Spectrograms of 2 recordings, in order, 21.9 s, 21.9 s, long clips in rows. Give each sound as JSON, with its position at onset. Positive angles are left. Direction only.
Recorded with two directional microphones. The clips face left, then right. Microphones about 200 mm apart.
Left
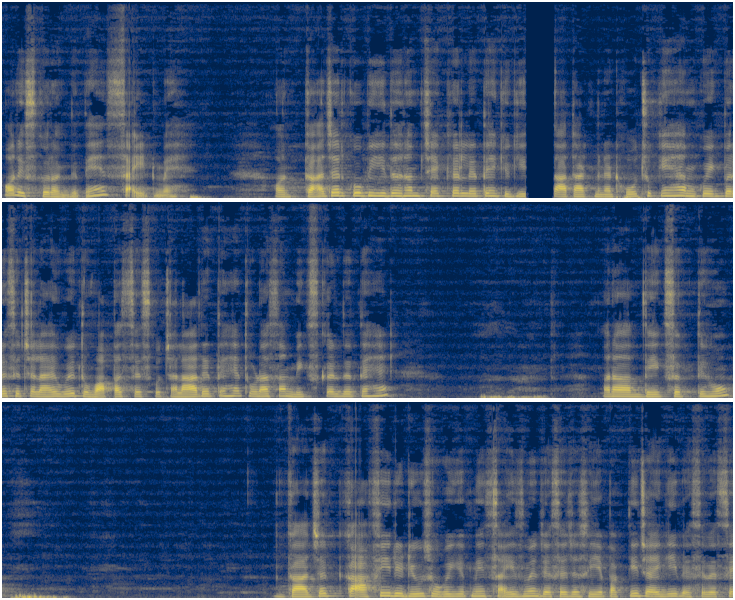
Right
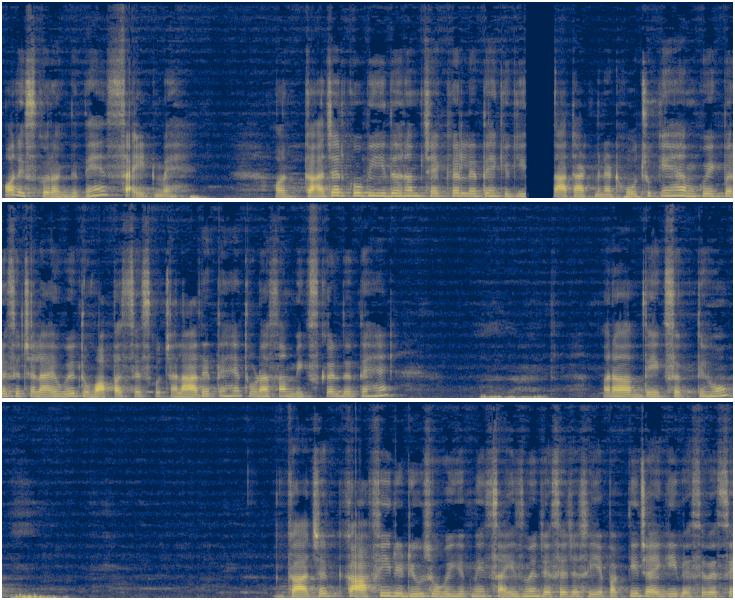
{"t": 0.0, "sound": "a woman's voice", "side_deg": 20}
{"t": 13.3, "sound": "a woman's voice", "side_deg": 20}
{"t": 17.3, "sound": "a woman's voice", "side_deg": 20}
